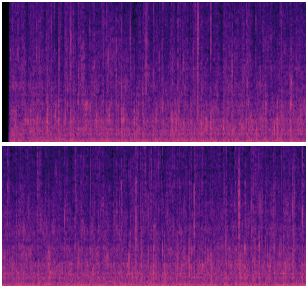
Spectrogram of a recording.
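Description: Army stew (budae jjigae) broth boiling in a pan: a steady bubbling with many small pops.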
